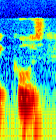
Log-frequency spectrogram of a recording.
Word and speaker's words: coups: कू क्या होता है, इसको COUPS को कू पढ़ते हैं, पी साइलेंट होता है, तो कू होता है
